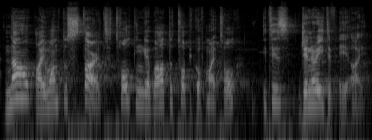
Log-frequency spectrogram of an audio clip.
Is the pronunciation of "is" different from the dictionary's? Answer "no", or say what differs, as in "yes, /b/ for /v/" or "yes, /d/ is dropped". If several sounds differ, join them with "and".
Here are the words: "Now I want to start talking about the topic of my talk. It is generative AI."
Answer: no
